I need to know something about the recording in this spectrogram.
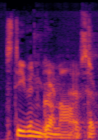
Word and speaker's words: Stephen Grimald: Stephen Grimald, right? Am I mispronouncing that? Mm-hmm. That's right.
